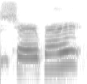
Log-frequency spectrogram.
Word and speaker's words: sherbet: There's no r. It's sh eb e r t. Like sherbet.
